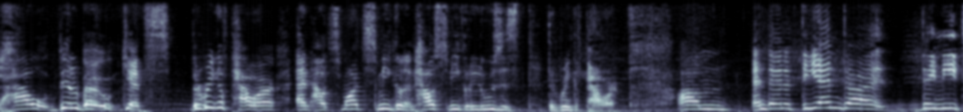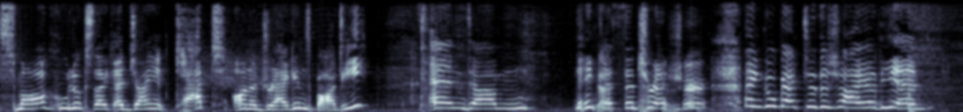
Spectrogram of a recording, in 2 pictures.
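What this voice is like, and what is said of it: Put-on elderly posh British accent. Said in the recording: “your British accent is a 90-year-old, like, is the queen.”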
